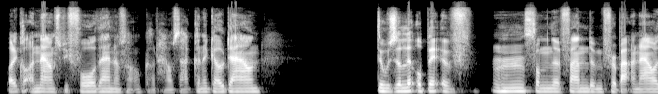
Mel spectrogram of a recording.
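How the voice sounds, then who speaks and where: A man with a mid-pitched voice talks in a reflective interview style. He comes across as earnest and self-deprecating, often pausing haltingly mid-thought before carrying on conversationally. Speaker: voice actor, podcast guest.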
